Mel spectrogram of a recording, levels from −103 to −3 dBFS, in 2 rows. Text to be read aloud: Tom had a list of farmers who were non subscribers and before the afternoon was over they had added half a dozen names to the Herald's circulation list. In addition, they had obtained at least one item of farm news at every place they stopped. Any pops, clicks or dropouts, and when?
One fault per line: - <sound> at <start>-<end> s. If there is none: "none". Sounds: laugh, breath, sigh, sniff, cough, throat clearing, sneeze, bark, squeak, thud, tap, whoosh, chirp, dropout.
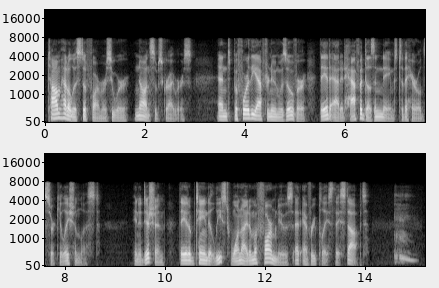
- throat clearing at 14.6-15.1 s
